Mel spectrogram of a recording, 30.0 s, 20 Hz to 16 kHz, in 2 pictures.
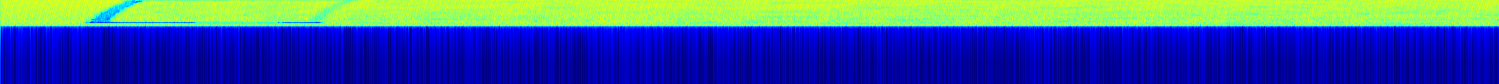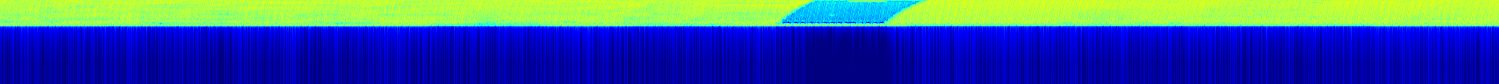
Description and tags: audiopaint cicadas 3 copy
Synthetic cicadas made with Audiopaint. Version 3.
synthetic, insects, cicadas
